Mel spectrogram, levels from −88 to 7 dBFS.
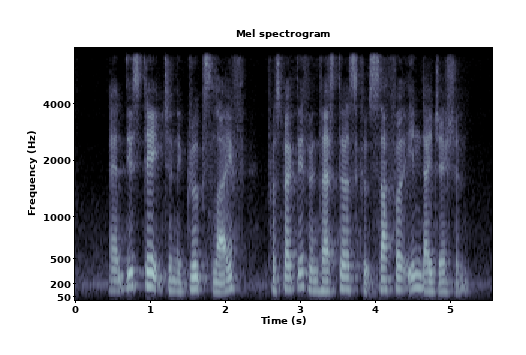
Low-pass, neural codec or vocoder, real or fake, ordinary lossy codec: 7.2 kHz; codec, 16 kHz, 1.1 kbps, Voila-Tokenizer; fake; none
